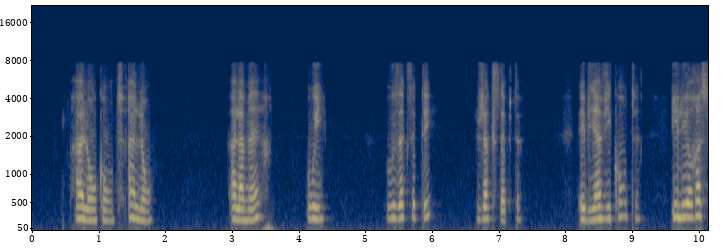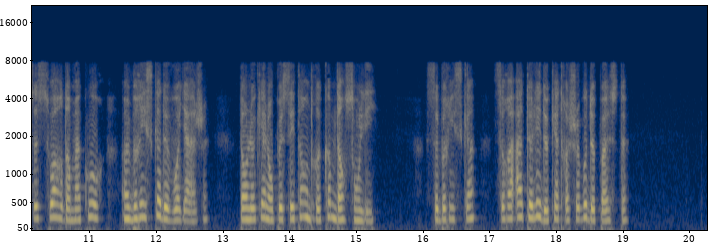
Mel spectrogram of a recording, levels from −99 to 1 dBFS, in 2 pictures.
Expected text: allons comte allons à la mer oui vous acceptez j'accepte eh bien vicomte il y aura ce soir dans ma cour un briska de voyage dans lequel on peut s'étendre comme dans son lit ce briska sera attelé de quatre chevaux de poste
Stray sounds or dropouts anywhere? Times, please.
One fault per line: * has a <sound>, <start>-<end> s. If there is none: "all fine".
all fine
